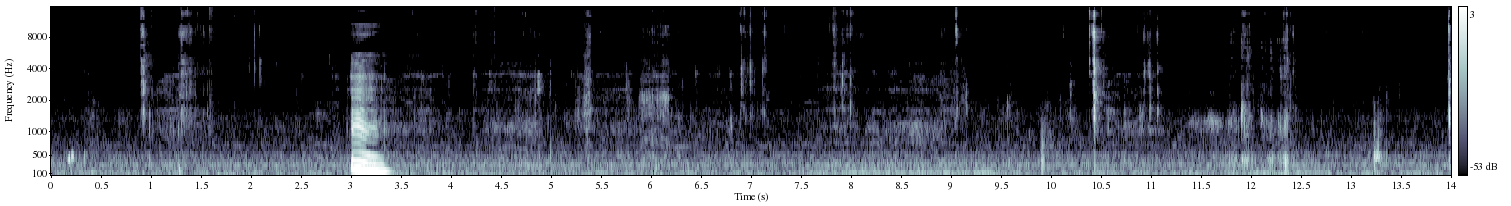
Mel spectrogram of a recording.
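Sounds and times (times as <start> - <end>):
person chewing food: 0.2 - 2.9, 3.6 - 14.0.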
